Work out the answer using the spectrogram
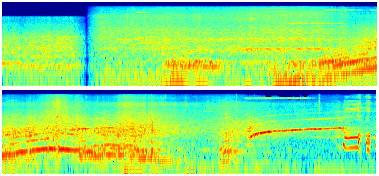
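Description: Sports car engine revving hard, its pitch climbing for a few seconds to a peak and then falling back. Near the end a wailing tone rises, holds and bends down again.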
